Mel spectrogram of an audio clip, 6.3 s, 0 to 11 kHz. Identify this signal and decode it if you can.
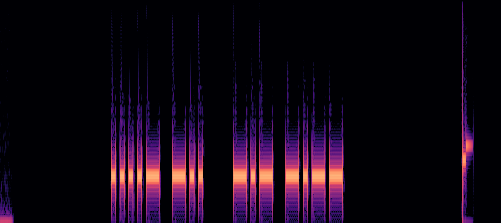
Morse code, heard as a keyed tone, about 22 wpm, 700 Hz. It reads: 4D KY
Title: Field Day Exchanges Encore - 22wpm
